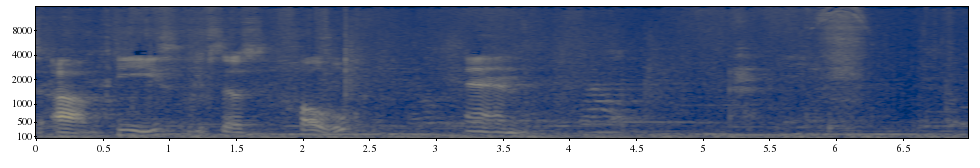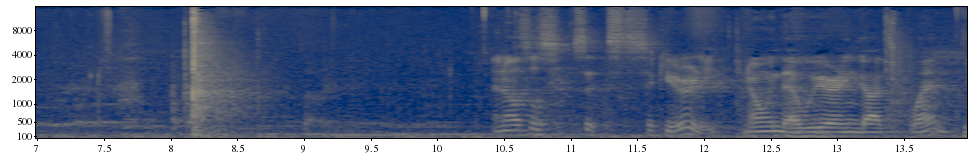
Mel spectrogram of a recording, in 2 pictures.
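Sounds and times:
low hum: 0.0s - 13.9s
speech: 0.2s - 2.6s, 3.2s - 3.8s, 10.4s - 13.9s
door shutting: 8.0s - 8.7s.

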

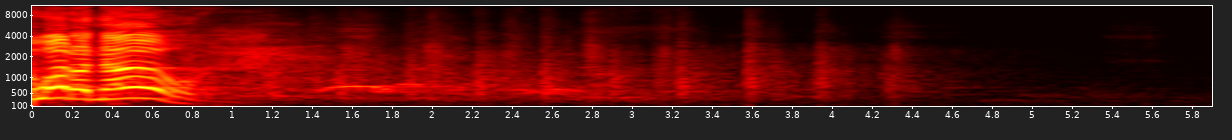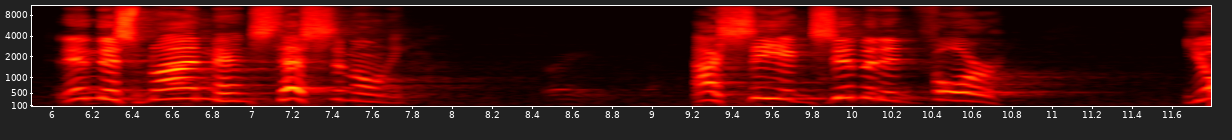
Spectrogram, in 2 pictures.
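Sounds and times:
speech: 0.0s - 1.0s, 6.1s - 7.8s, 9.2s - 10.8s
audience clapping hands: 0.5s - 4.7s.

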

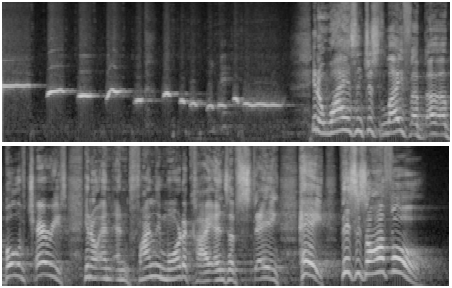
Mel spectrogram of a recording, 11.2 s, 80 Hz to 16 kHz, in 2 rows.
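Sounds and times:
person whistling a tune: 0.0s - 3.7s
speech: 3.8s - 11.0s.

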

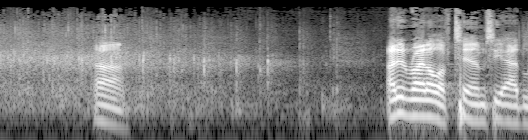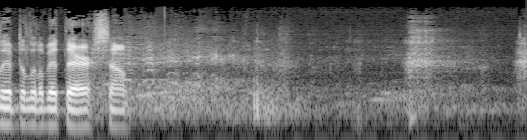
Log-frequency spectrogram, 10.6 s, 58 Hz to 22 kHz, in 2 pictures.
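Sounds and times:
church audience applauding: 0.0s - 3.2s
speech: 1.0s - 1.5s, 3.9s - 6.7s
laughter: 6.3s - 10.1s.

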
